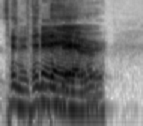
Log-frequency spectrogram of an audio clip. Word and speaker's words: Santander: Anthony Santander. I said that right. I'm not stuttering my words. Santander.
